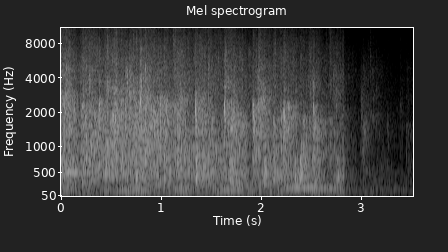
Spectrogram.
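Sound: audience applause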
